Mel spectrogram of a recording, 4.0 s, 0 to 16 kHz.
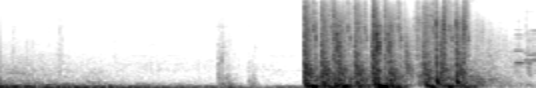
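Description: Gunfire in the video game Warzone 3: quiet muffled shots and distant pops for about two seconds, then a sudden loud close burst of rapid automatic fire that keeps going before easing off.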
